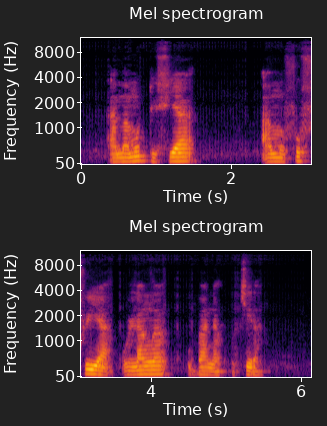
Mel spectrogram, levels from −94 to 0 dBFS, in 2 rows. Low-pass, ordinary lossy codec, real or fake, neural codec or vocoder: 10.8 kHz; Opus, 24 kbps; real; none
